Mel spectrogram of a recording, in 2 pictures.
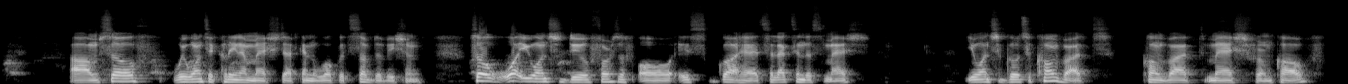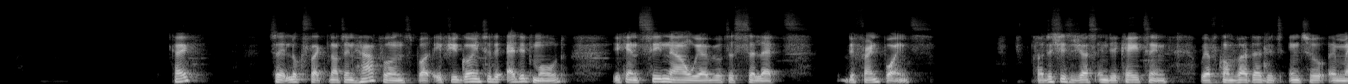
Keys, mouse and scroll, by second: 0.3-1.6 scroll down 4, 1.6 click, 5.8-7.6 shift+middle drag, 7.6 right click, 8.8-12.0 drag, 15.6-16.3 scroll up 2, 16.3-17.5 scroll down 3, 17.5-19.0 drag, 19.0-20.3 scroll up 3, 20.3 right click, 21.4 right click, 22.2 right click, 22.9 right click, 23.7 ctrl+z, 23.9 ctrl+z, 24.1 ctrl+z, 24.5 ctrl+z, 24.8 ctrl+z, 25.0 ctrl+z, 25.2 ctrl+z, 26.5 Tab.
